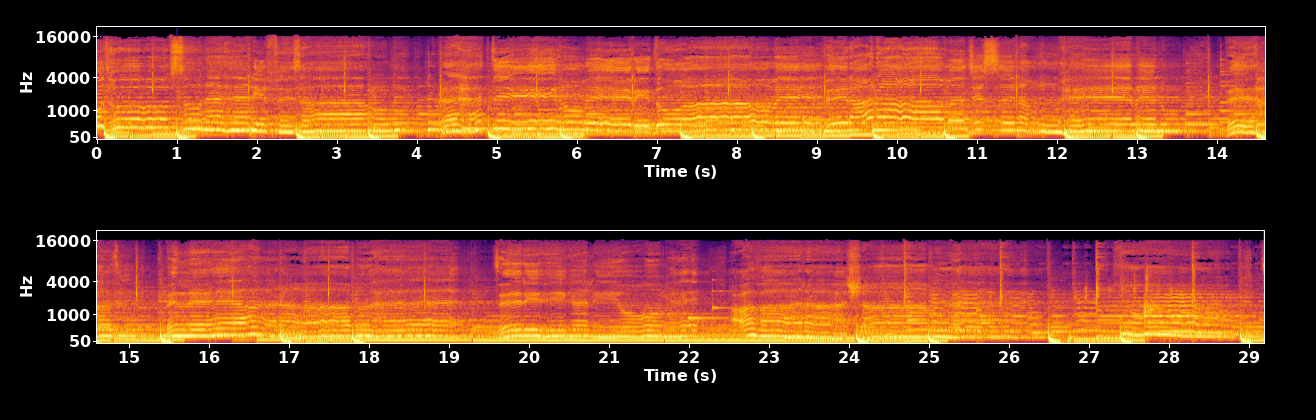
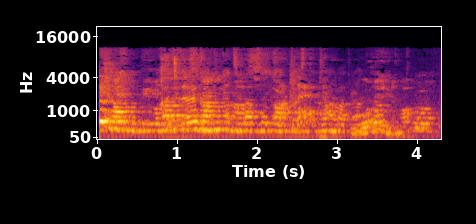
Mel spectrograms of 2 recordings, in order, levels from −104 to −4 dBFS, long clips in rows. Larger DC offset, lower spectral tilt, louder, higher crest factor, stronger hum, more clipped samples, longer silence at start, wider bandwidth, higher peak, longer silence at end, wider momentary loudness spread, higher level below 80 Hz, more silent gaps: neither; about the same, -5.5 dB/octave vs -5 dB/octave; first, -12 LUFS vs -22 LUFS; second, 10 dB vs 20 dB; neither; neither; about the same, 0 s vs 0.05 s; first, 16.5 kHz vs 11.5 kHz; about the same, 0 dBFS vs 0 dBFS; about the same, 0 s vs 0 s; second, 5 LU vs 9 LU; first, -18 dBFS vs -48 dBFS; neither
